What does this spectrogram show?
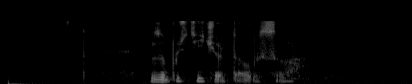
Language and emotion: Russian, neutral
